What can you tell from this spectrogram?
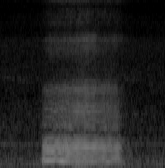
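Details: Sleeping pug with a single drawn-out, buzzing, tonal, vibrating snore lasting about a second; noisy sleep breathing in a flat-faced dog.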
